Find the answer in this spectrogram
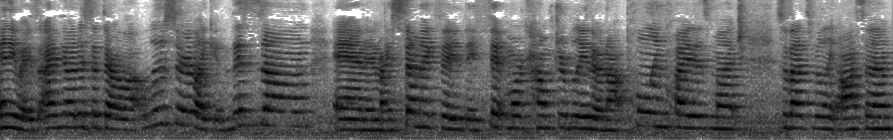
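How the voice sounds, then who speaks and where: There is noticeable background noise and audible room echo. The speaker, with an American accent, talks at a fairly quick pace with hardly any pauses and fairly even intonation. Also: woman, high pitch for a woman. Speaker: video blogger. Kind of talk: casual vlog update.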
